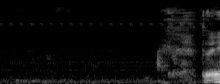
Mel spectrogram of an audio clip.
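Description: Faint room tone, then near the end a short breathy noise from a person, the build-up of a sneeze or a sharp intake of breath.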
